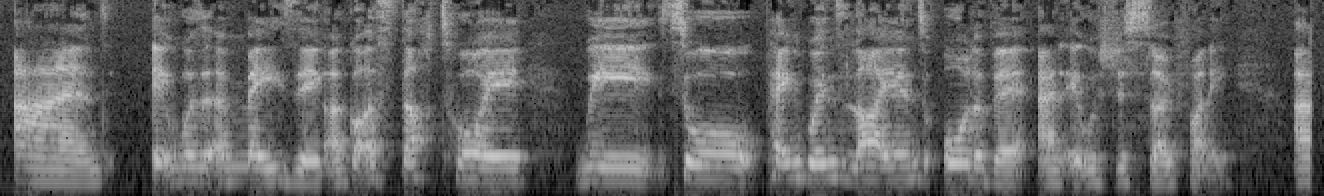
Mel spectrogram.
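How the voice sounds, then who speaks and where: Speaking from a distance from the microphone, this low-voiced vlogger is a young woman from England with an English accent. She reads get-to-know-me questions aloud and responds in a relaxed, candid way.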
